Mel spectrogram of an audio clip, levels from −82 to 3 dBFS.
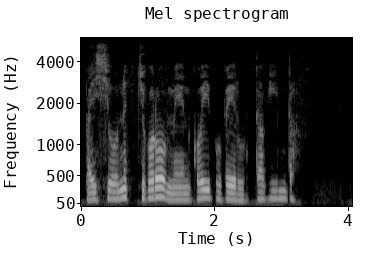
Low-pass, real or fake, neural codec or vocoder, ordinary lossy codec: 5.4 kHz; real; none; MP3, 32 kbps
